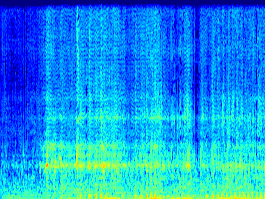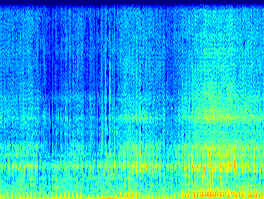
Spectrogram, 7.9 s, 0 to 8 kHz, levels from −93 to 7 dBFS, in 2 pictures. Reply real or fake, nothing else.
fake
